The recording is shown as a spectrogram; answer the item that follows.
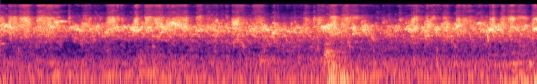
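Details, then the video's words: A flock of budgerigars keeps up a steady, high warbling chatter, dense overlapping chirps and a few brighter whistled notes, with a soft thump near the middle. "Budgies Birds talking sound Birds chirping sounds"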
